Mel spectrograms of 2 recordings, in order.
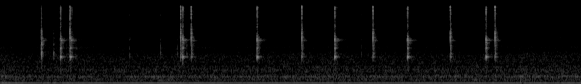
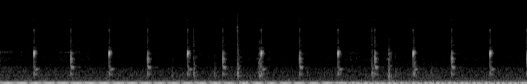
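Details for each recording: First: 2013 Ford F-150 XLT with repeated BCM failures after windshield water leak: about a dozen dry clicks as a fuse-box relay switches on and off when battery power is removed during electrical diagnosis. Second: 2013 Ford F-150 XLT with its third body control module, after water leaked in through the windshield: even relay-like ticking two to three times a second over a low hum; hazards stuck on from a failed BCM.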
